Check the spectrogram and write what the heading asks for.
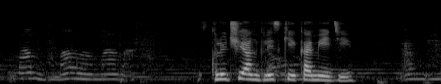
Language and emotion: Russian, neutral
